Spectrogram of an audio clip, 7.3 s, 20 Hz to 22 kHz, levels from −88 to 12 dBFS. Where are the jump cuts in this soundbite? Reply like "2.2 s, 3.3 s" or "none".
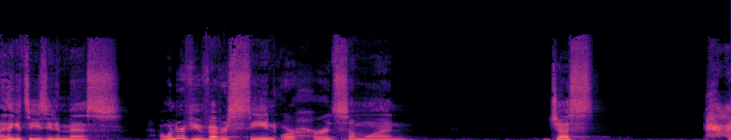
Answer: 1.5 s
